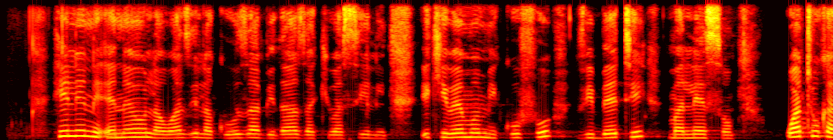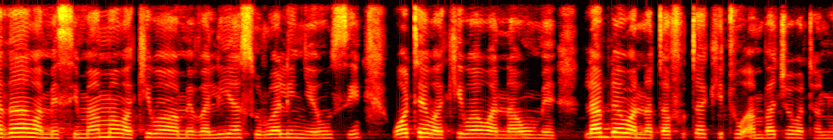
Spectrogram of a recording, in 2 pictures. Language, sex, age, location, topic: Swahili, female, 25-35, Nairobi, finance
